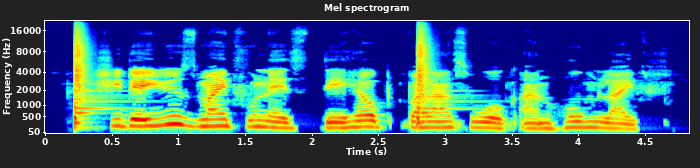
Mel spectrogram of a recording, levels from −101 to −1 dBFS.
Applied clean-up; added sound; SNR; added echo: classical method spectral subtraction.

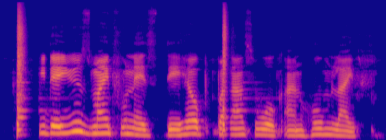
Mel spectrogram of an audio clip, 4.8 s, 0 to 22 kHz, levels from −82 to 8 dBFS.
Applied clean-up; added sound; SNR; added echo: neural mask model RNNoise.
